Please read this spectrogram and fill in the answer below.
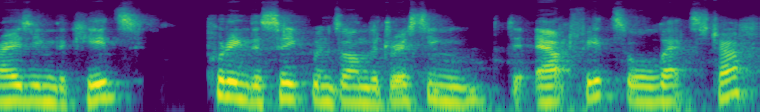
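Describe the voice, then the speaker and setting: A woman talks at a very fast pace with an Australian accent. Her pitch is fairly low, with ordinary variation. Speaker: election candidate. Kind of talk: campaign speech.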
